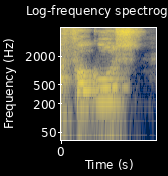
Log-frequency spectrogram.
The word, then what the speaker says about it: focus: uh B and now this word is pronounced focus focus FOC try that Focus okay and that U is more of an uh sound focus focus could you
